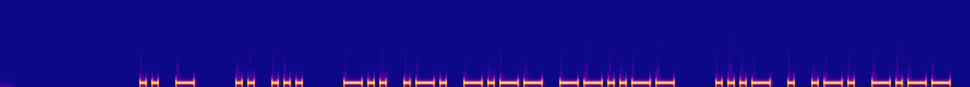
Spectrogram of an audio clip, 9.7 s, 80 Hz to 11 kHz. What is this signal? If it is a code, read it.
Morse code, heard as a keyed tone, about 20 wpm, 700 Hz. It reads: IT IS DRY, VERY
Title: Sentences from Top 1000 Words - Review Part 3 - 20wpm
